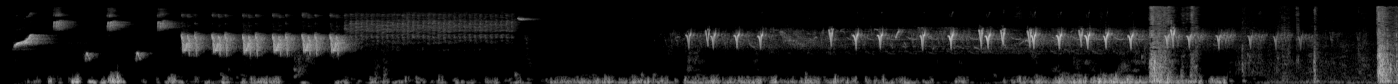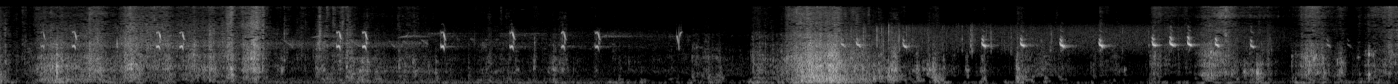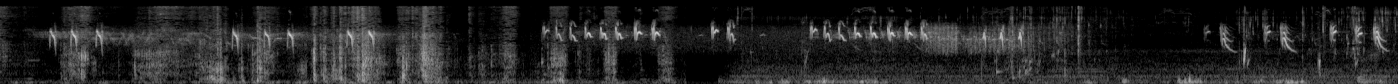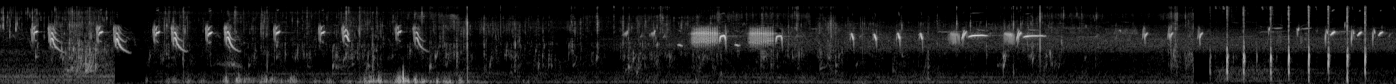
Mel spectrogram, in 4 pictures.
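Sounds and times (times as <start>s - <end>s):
birds chirping: 0.1s - 5.4s, 6.4s - 46.8s, 47.8s - 55.9s
sharp clicks and knocks: 54.0s - 55.9s.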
